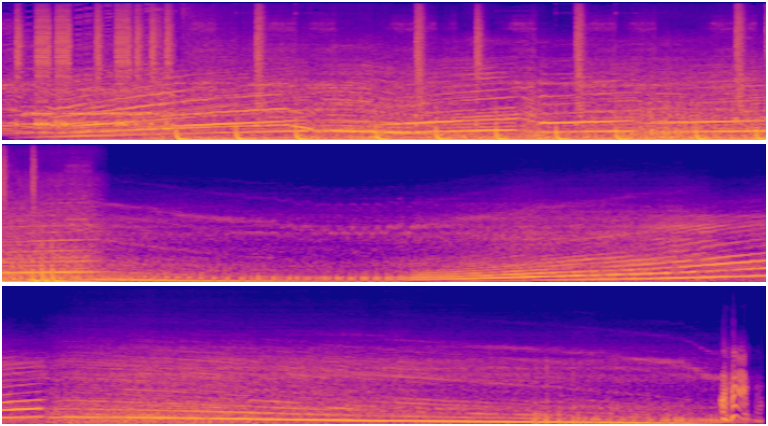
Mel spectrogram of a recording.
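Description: Inline-four sport motorcycle engine accelerating hard up through the gears, its pitch climbing and dropping at each shift, with a music beat over it for the first eight seconds or so. Then it pulls once more, rising in pitch for about four seconds, and winds down slowly as the bike rolls off the throttle.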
